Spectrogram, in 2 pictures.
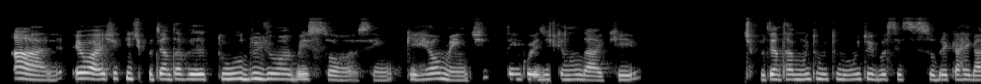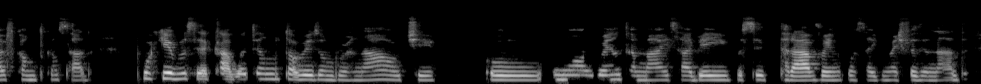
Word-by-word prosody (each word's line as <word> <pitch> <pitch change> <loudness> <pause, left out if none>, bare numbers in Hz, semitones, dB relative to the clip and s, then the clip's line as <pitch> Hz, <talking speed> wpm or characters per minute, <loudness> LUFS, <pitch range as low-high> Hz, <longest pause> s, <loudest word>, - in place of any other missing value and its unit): Ah, 235 -6 +8 0.3
eu 270 0 +8
acho 245 +1 +5
que 270 +1 +2
tipo 240 - -4
tentar 245 0 +3
fazer 240 0 +8
tudo 255 +1 +4
de 255 +1 +2
uma 245 -2 +2
vez 240 +1 +1
só 200 -3 -3
assim, 190 -1 -8
que 235 - 0
realmente 245 - -1 0.2
tem 245 -1 0
coisas 230 -1 +3
que - - -4
não 225 +1 -2
dá 200 -3 +1
que 215 +7 -3 1.0
tipo, 220 - -4
tentar 230 0 +4
muito, 245 +3 -1
muito, 245 0 -2
muito 235 +3 -2
e 245 - +2
você 230 0 -3
se - - -8
sobrecarregar 225 -1 0
e - - -10
ficar 220 +1 -10
muito 210 0 -8
cansada. 220 -3 -10 0.5
Porque 275 0 +5
você 260 - 0
acaba - - 0
tendo 245 -1 -5
talvez 220 -3 +1
um 210 -1 -4
burnout, 205 0 -6 0.5
ou 205 0 +1
não 220 -1 -4
aguenta 220 -1 -5
mais 200 +1 -7
sabe, 205 0 -3
aí 205 0 0
você 210 0 -4
trava 195 -1 +2
e 195 - -2
não 200 - -9
consegue 200 -1 -10
mais 200 -1 -7
fazer 195 -1 -4
nada. 190 - -9
220 Hz, 170 wpm, -23 LUFS, 205-245 Hz, 1.0 s, Ah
